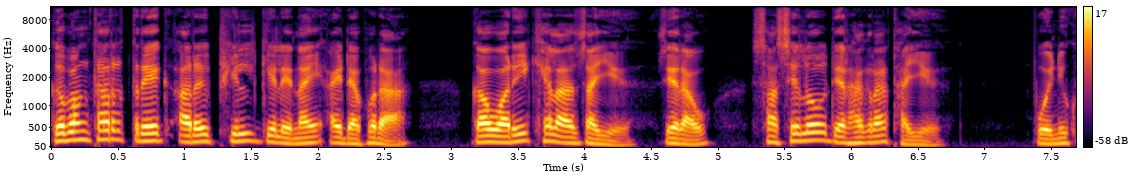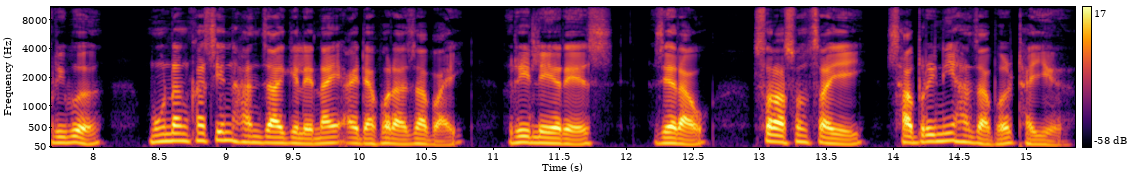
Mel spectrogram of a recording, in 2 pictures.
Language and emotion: Bodo, neutral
